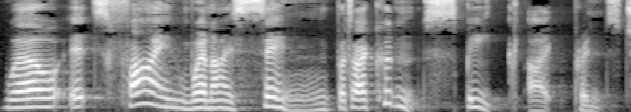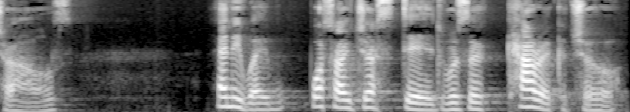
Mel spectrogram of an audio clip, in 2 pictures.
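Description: A modest English musician and painter from a novel , voiced by a woman reader. He explains himself wryly and thoughtfully, always playing himself down, at a measured pace. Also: mid-range voice, sing-song, darkish tone, pitched above the performer's own voice. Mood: self-deprecating. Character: Vic, self-deprecating English bluesman and painter, wry, thoughtful.

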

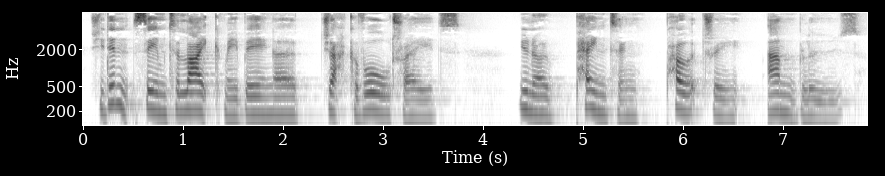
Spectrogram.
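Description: A modest English musician and painter from a novel , voiced by a woman reader. He explains himself wryly and thoughtfully, always playing himself down, at a measured pace. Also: lowish voice. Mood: wistful, resigned. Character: Vic, self-deprecating English bluesman and painter, wry, thoughtful.

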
